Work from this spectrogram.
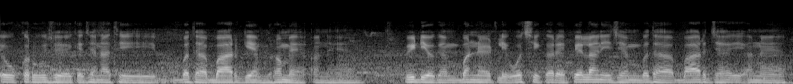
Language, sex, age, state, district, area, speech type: Gujarati, male, 18-30, Gujarat, Junagadh, urban, spontaneous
